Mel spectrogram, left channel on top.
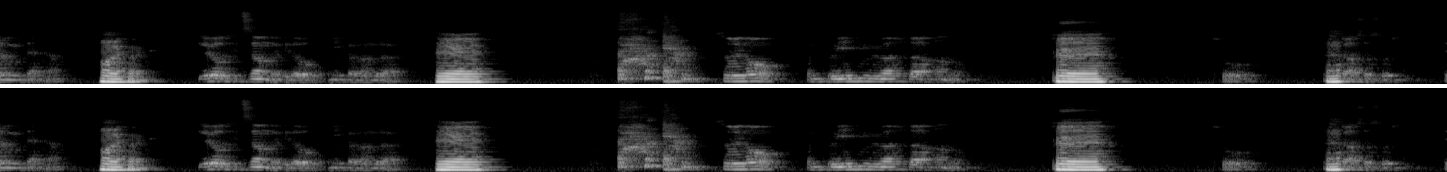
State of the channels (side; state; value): both; identical; correlation 1.00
